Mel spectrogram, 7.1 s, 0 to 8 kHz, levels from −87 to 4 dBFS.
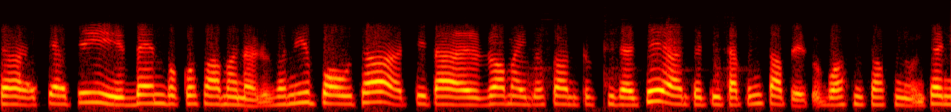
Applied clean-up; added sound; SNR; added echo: neural separator model SepFormer DNS4.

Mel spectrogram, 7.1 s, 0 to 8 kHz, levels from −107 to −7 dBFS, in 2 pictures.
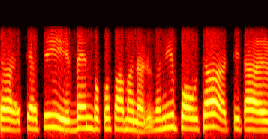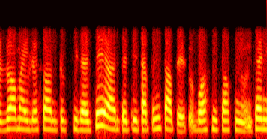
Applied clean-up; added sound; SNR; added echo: none; none; none; none.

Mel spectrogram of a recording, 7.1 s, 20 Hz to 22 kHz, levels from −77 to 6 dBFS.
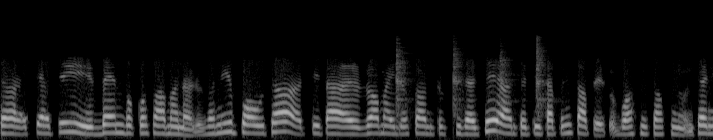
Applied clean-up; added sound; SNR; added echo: none; Tools; 19 dB; none.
